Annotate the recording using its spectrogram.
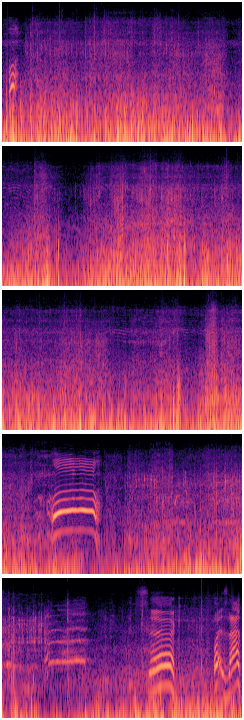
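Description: Wind buffeting the bike-mounted camera's microphone, mixed with tyres rolling and rattling over a dirt trail during a fast mountain-bike descent, loud and mostly low-pitched throughout. A rider gives a rising-then-falling whoop about two-thirds of the way in, and shorter calls of "whoa" near the end.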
